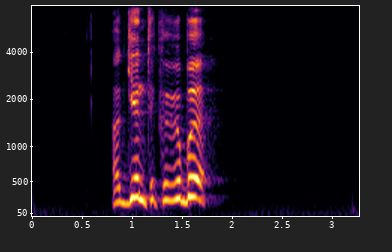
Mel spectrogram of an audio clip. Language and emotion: Russian, angry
